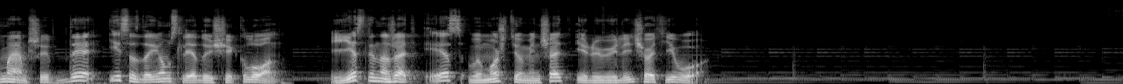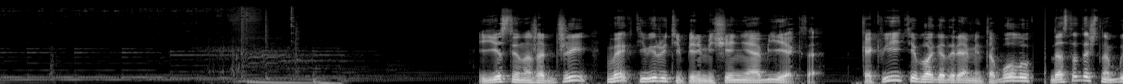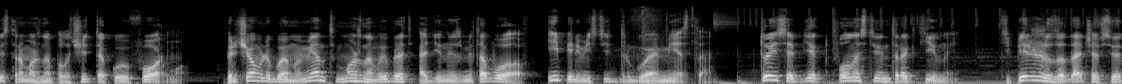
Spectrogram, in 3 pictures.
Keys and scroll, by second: 0.1 shift+d, 1.2 shift+d, 5.8 s, 13.0 shift+d, 14.4 s, 17.2 g, 20.2 shift+d, 21.5 shift+d, 30.8 g.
